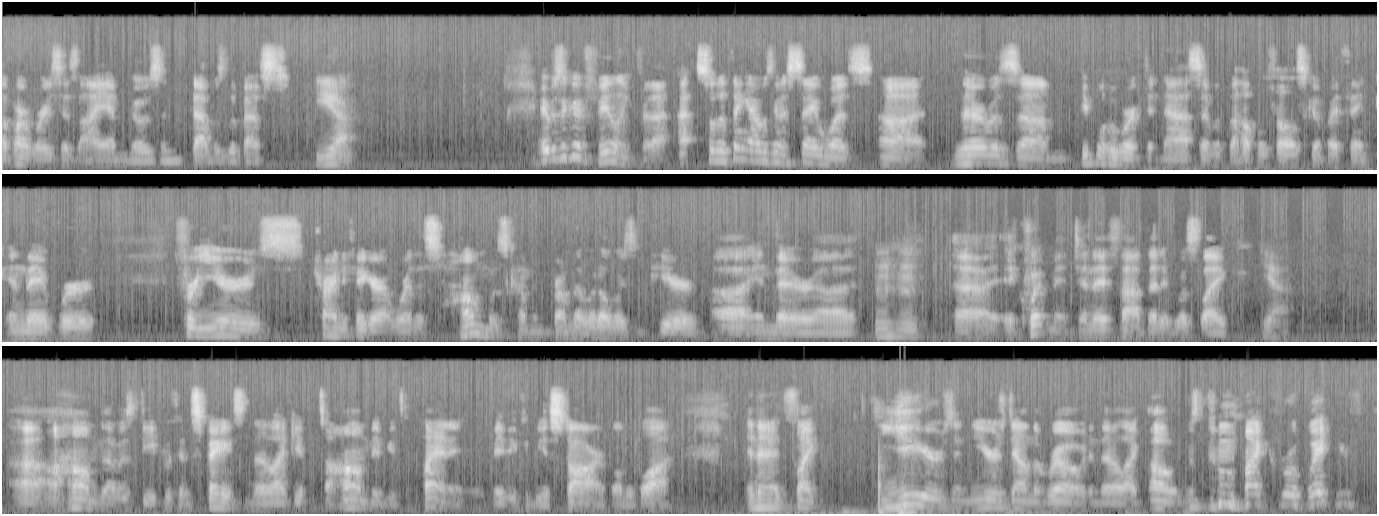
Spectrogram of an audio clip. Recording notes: Once again the audio is ass, unfortunately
